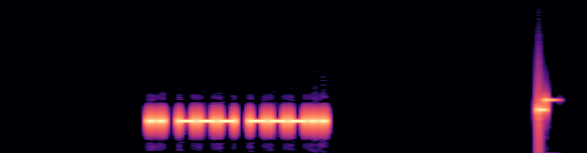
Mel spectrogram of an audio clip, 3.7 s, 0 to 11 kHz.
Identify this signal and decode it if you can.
Morse code, heard as a keyed tone, about 38 wpm, 700 Hz. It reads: IO8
